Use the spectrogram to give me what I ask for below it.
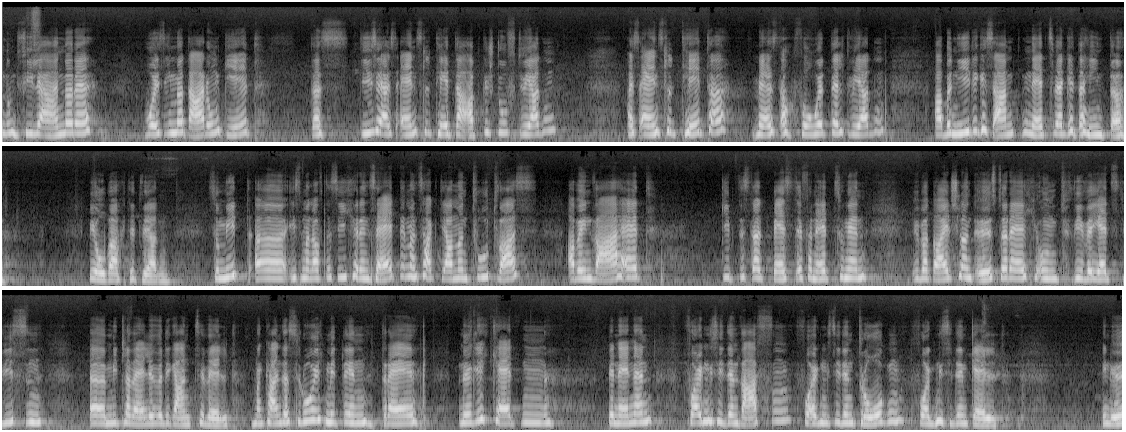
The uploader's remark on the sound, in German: Aufzeichnung einer Kundgebung am 14. September 2022 in Wien 2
